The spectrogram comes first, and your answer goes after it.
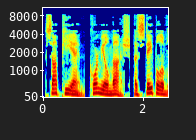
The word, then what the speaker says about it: Sapan: Salted salmon, an Inuit dish of brined salmon in a heavy concentration of salt water, left for months to soak up saltsapan, pronounced sa-p-n, cornmeal mush, a staple of Lenape cuisine.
